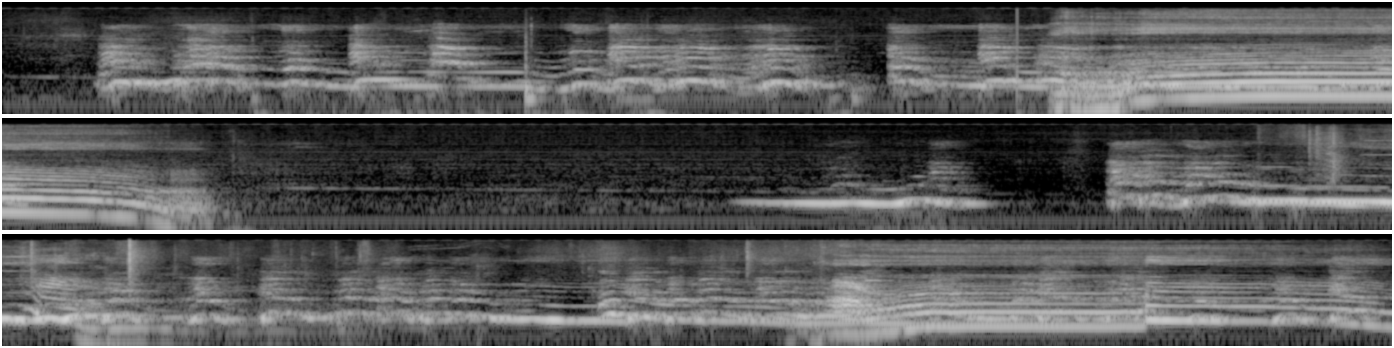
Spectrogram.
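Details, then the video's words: {'text': 'Young Basset Hound, about a year old, howling indoors: long, deep, wavering harmonic howls that rise and then fall, broken by short yips and a pause of silence before resuming in drawn-out bellowing tones; a steady low hum runs underneath.'} "Elvis The Basset Hound Howls!"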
